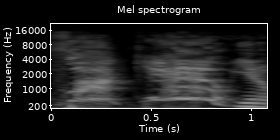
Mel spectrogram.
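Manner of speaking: imitated angry screaming. Retelling a furious teenage row, shouting a curse at her sister outside a race venue. retelling furious screaming. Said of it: "We're just screaming at each other".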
